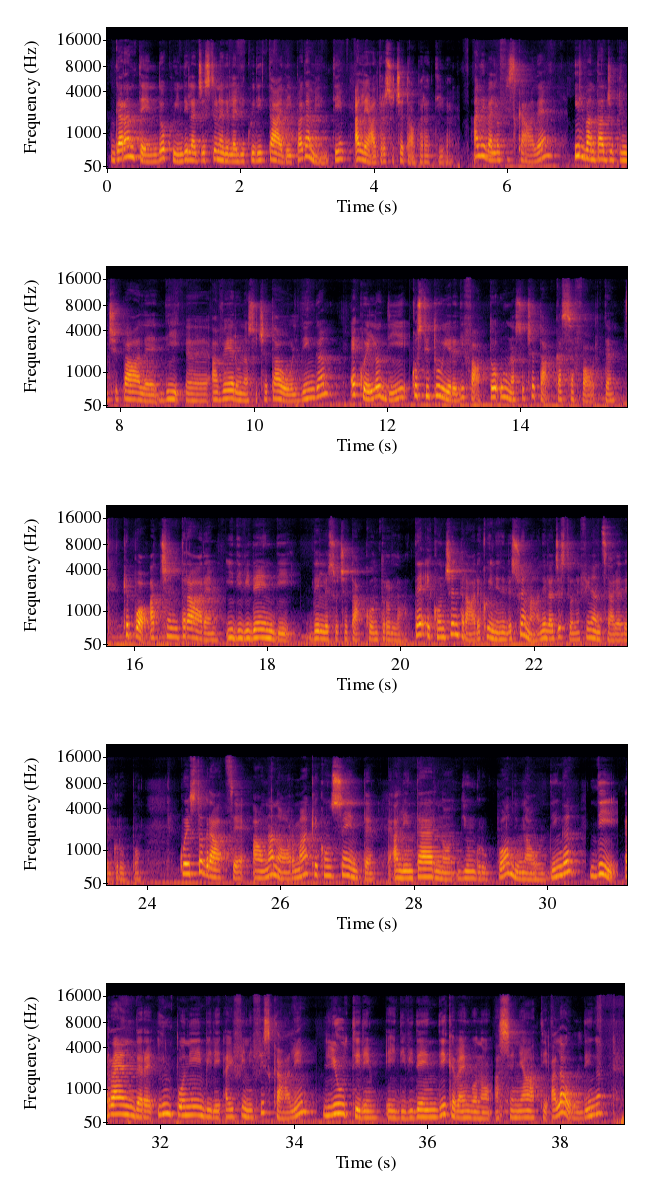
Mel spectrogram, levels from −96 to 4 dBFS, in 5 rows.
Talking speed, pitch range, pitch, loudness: 125 wpm, 155-220 Hz, 180 Hz, -22 LUFS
